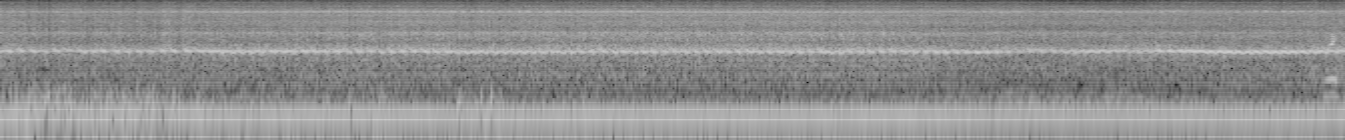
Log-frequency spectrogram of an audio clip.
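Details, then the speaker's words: Car idling with AC on for load, belt completely on the edge of the tensioner and tensioner bobbing: thin constant high-pitched chirp over low hum, belt chirp at idle; alternator recently replaced after humming and no-start symptoms. "i'll turn the air on put a load on it you kind of hear that chirping"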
